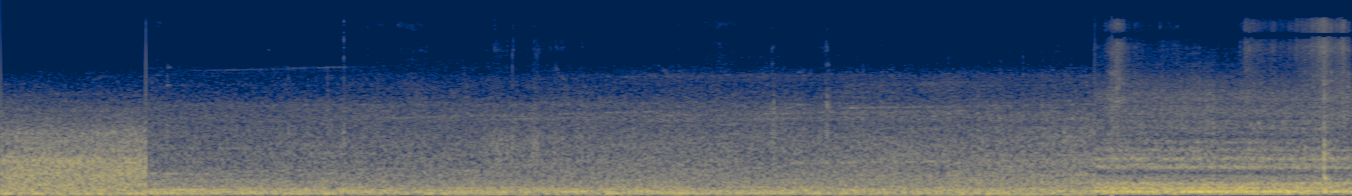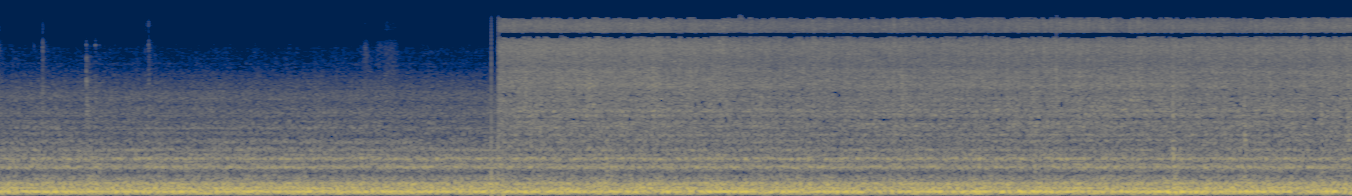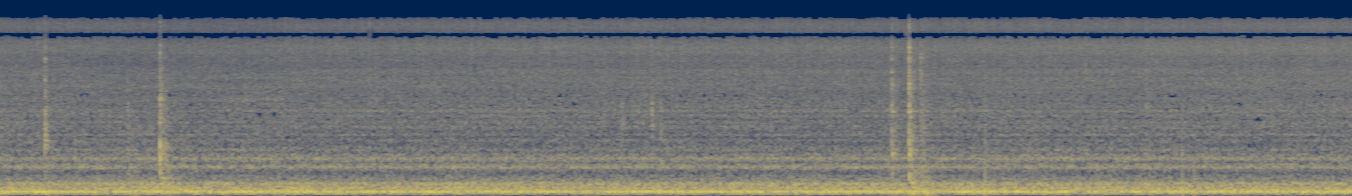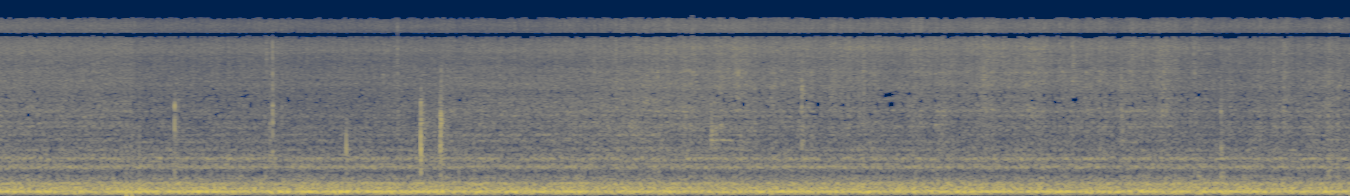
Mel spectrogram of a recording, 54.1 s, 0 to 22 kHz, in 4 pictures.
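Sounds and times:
low steady hum: 0.0 - 54.0
meat sizzling in a frying pan: 18.5 - 54.0.

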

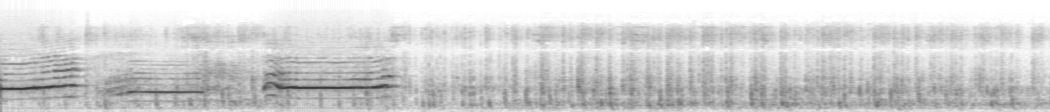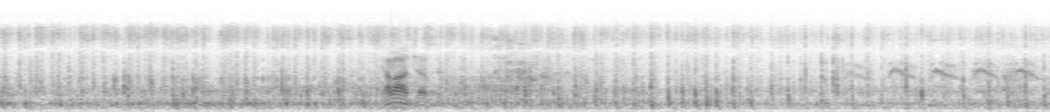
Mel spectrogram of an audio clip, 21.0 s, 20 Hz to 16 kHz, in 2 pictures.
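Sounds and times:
many horses' hoofbeats: 0.0 - 21.0.

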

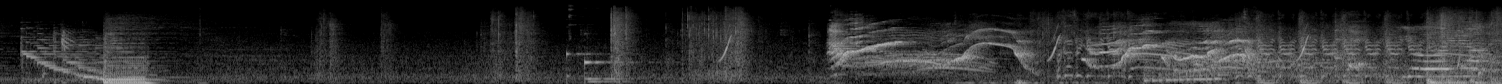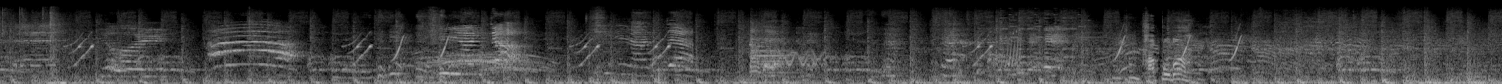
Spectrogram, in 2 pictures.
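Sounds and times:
wet wipes rustling from packet: 4.6 - 5.6, 6.6 - 7.7
light background music: 12.5 - 30.0.

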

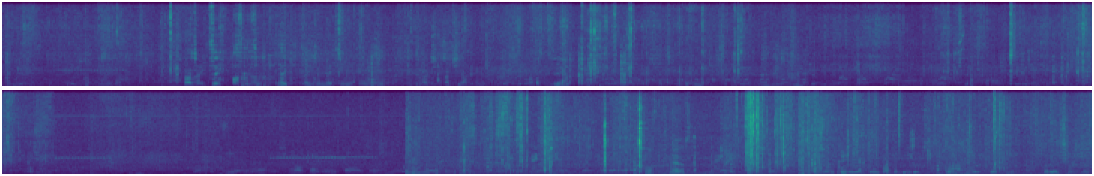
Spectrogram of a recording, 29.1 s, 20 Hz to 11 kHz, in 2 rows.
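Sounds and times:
indistinct voices: 0.0 - 29.0.

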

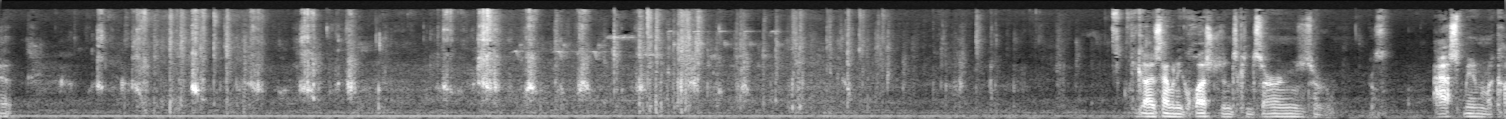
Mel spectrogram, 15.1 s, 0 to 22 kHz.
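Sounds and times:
person chewing crunchy snack: 0.5 - 10.7.

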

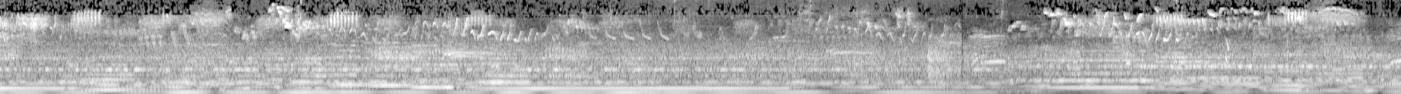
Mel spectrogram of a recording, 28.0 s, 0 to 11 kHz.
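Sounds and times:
birds chirping: 0.0 - 28.0
slow ambient music: 0.0 - 28.0.

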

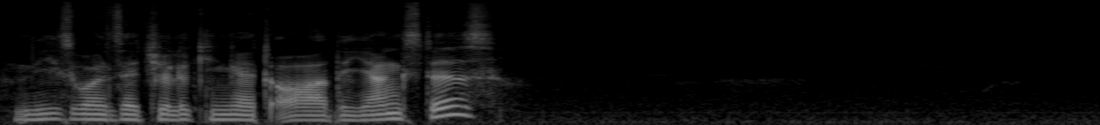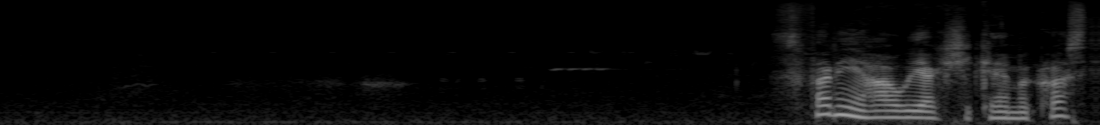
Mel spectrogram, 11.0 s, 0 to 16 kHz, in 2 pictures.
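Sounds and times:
faint high chirps: 3.1 - 9.4.

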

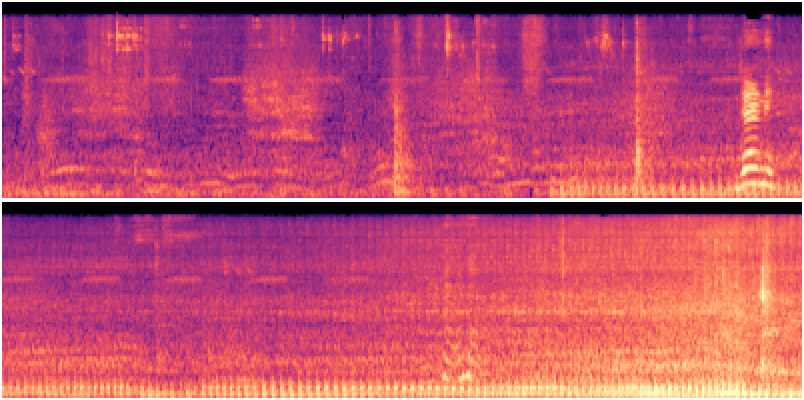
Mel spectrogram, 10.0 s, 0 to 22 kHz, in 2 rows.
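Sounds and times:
vehicle engine running: 3.4 - 10.0.

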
